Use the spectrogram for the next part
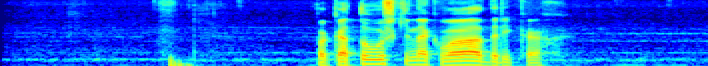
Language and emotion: Russian, positive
